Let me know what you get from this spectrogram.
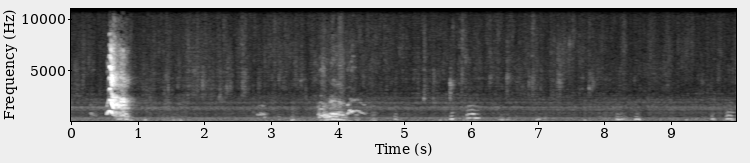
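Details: Three-week-old puppies from Ziva's litter playing together: one sharp, loud yelp near the start and another burst a few seconds later, then scattered soft squeaks over a faint steady background hum.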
